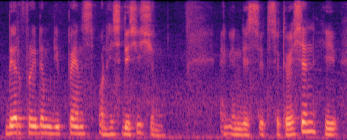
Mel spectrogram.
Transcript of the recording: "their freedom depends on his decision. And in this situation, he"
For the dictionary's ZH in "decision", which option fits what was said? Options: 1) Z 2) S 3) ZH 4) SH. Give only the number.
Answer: 2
